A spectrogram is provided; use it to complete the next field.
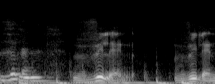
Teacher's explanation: The accent falls on the first syllable.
